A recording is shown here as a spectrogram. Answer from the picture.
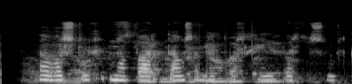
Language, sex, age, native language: Icelandic, female, 14, Icelandic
